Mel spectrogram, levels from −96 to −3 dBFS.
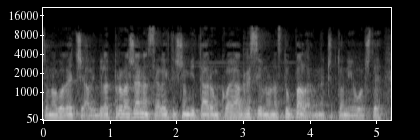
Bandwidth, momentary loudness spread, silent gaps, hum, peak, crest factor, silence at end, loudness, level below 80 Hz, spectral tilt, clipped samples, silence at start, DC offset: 11 kHz; 6 LU; none; none; -18 dBFS; 14 dB; 0 s; -33 LUFS; -54 dBFS; -6.5 dB/octave; under 0.1%; 0 s; under 0.1%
